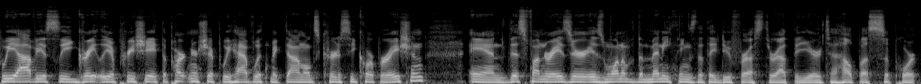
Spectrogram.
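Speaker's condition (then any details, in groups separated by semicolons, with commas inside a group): No condition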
